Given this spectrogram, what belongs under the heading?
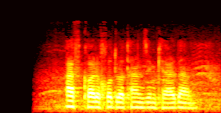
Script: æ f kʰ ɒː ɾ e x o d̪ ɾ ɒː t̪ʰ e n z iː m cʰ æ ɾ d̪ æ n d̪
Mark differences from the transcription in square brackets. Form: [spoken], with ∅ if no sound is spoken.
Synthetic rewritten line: æ f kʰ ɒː ɾ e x o d̪ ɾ ɒː t̪ʰ [æ] n z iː m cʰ æ ɾ d̪ æ n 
